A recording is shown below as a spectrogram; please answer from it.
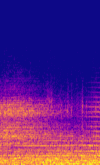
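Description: High school marching band playing a field show: sustained brass chords over drum and pit percussion.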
